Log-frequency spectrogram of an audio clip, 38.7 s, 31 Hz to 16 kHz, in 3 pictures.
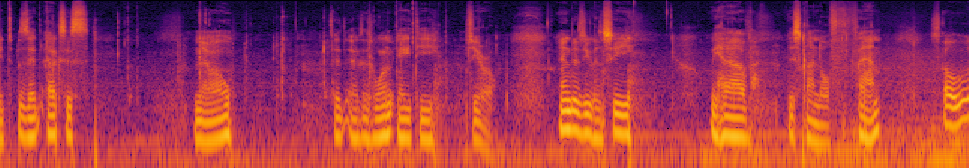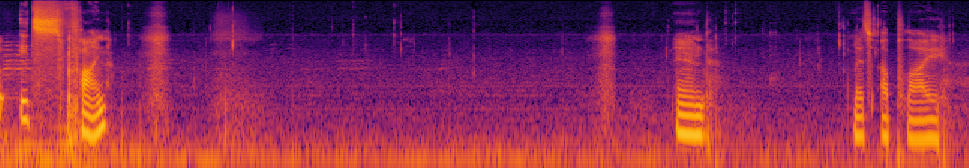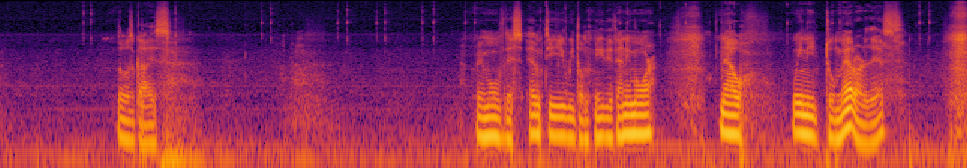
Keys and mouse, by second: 3.7 r, 7.9-14.6 middle drag, 17.7-18.2 middle drag, 22.6 click, 30.3 click, 30.9 click, 31.5 click, 32.1 click, 33.3 Delete, 34.6-35.0 middle drag, 35.6-36.3 middle drag, 37.0-38.2 drag.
